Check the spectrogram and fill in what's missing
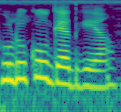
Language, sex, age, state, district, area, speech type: Santali, female, 18-30, West Bengal, Purba Bardhaman, rural, spontaneous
